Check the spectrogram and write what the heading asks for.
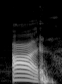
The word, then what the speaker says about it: hour: என்ன அப்படின்னா ஆர், HOUR, ஆர். இதில் ஹெச் வந்து சைலண்ட், ஆர்ன்னு தான் ப்ரொனவுன்ஸ் பண்ணுவோம்.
